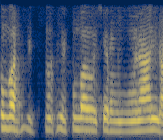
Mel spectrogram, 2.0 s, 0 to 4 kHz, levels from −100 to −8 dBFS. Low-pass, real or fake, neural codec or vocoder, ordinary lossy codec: 3.6 kHz; fake; codec, 44.1 kHz, 2.6 kbps, SNAC; none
